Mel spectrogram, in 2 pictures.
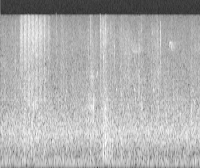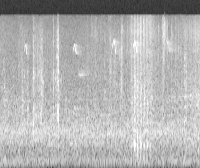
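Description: Faint outdoor wildlife sounds: a few very short, high-pitched bird chirps in the second half, with brief scratchy rustles and ticks at intervals.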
